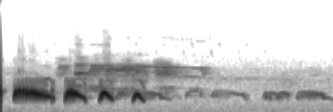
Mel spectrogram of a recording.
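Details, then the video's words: Spotted dove decoy bird singing the 'ba hậu' pattern to attract wild birds: a rattling opening coo, then three descending arched notes. Soft murmurs and a faint steady tone follow. "Chim cu gáy mồi gáy gọi ba hậu, nhiều anh em bảo là bổ ba"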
